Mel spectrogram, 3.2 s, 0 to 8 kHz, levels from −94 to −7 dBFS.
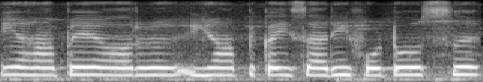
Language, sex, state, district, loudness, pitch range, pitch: Hindi, female, Chhattisgarh, Balrampur, -12 LUFS, 260-275 Hz, 265 Hz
